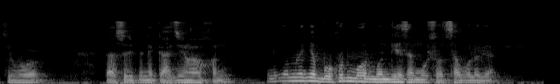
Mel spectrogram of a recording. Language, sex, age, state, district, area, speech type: Assamese, male, 45-60, Assam, Nagaon, rural, spontaneous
